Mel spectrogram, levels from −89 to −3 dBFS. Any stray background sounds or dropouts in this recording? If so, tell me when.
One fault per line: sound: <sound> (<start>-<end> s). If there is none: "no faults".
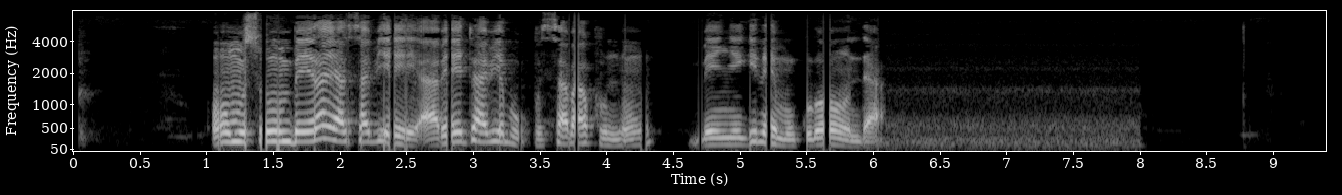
no faults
